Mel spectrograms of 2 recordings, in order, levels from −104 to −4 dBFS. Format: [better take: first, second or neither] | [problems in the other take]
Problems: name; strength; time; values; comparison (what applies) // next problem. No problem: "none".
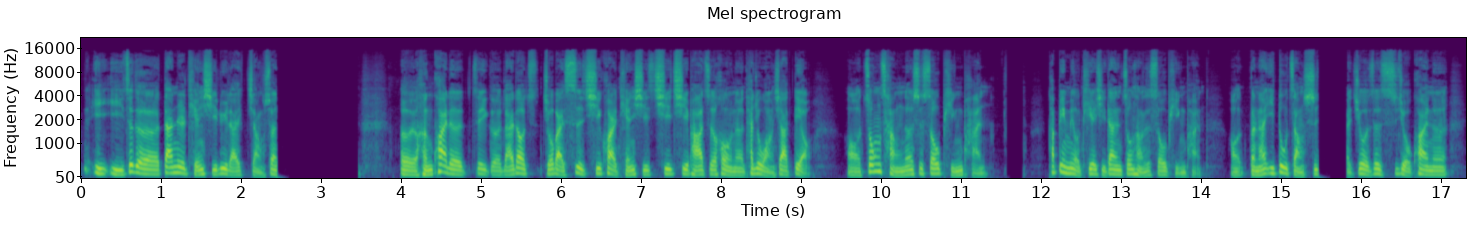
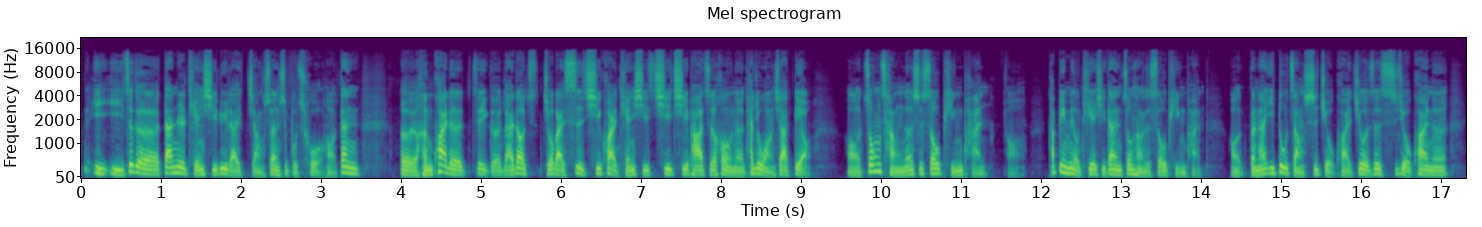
second | audio cutting out; at 2.5 s for 1 s, at 12 s and at 15 s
